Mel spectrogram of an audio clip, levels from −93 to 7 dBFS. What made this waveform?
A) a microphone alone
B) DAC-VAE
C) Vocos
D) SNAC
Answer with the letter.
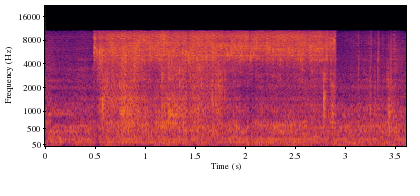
D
